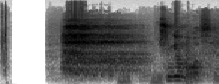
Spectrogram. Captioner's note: deep sigh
